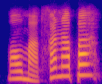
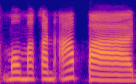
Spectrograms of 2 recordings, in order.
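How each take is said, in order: First: "Mau makan apa" quicker, louder, with "apa" rising at the end; second-meaning question. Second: "Mau makan apa" slow, drawn out on "apa"; open question. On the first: Showing the other possible meaning, rising offer question. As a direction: lift "apa" sharply as if offering. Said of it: "Yang kedua, bisa jadi". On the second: How she understood the chat, slow open question. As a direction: stretch "apa" as a real what-question. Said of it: "aku pikir dia tanya". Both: Shown as a demonstration.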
